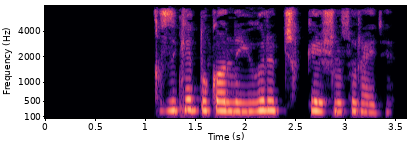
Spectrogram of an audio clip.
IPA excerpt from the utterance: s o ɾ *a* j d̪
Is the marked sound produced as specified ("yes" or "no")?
no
